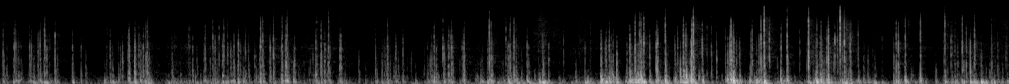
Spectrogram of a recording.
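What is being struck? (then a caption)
Foil-lined plastic chocolate wrapper. An opened purple Cadbury chocolate wrapper made of foil-lined, metallized plastic is tapped and scratched with long nails. The result is a dense, continuous run of crinkles, crackles and short dull taps, heavy in the low end, each dying away almost at once. The handling grows louder and busier in the second half.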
